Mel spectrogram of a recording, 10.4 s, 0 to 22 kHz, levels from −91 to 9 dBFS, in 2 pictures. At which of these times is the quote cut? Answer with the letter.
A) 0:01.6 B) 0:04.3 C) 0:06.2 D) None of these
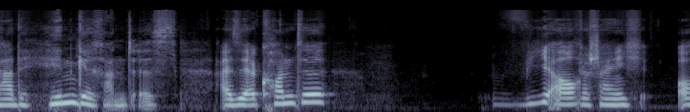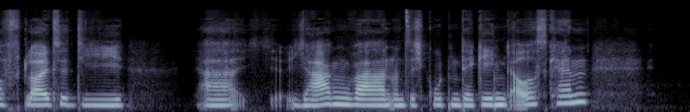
B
